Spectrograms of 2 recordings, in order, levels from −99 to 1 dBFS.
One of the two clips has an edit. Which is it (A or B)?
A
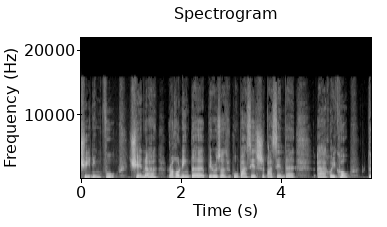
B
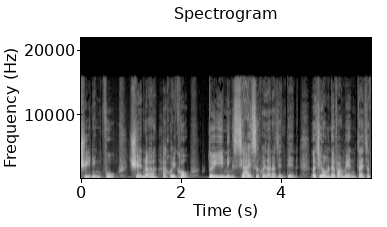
B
